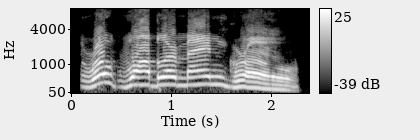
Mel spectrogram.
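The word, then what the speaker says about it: Raymond Luxury-Yacht: It's spelt Raymond Luxury Yacht, but it's pronounced Throat Wobbler Mangrove.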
